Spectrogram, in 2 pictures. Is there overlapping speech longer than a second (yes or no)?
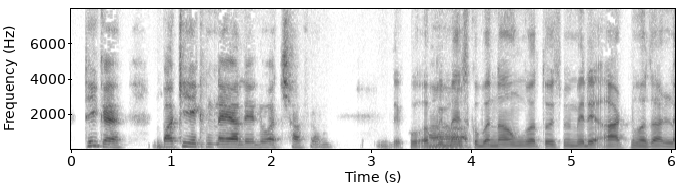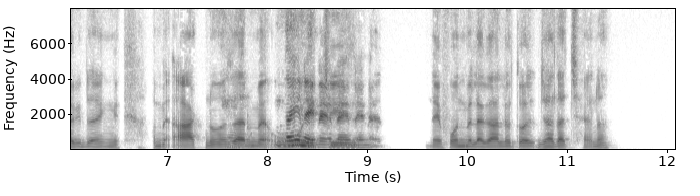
yes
